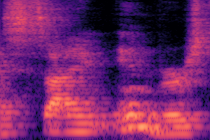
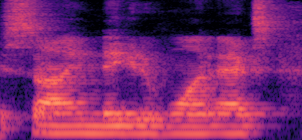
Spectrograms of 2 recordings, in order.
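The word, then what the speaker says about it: sin⁻¹: it sine inverse so we're going to apply sine inverse to the left-hand side of both sides of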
